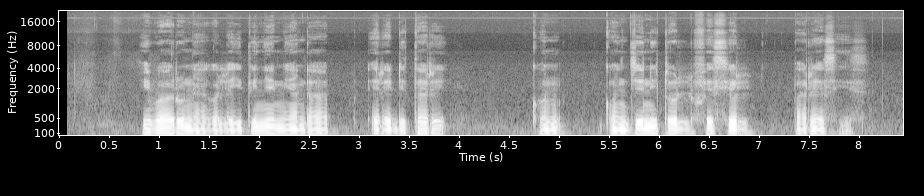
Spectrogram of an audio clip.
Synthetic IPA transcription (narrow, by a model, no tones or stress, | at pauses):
iβaɾunɛɡɔleit̪iɲemiandap̚ | eɾeditaɾi | kond͡ʒenitolfesiol | paɾesḭs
